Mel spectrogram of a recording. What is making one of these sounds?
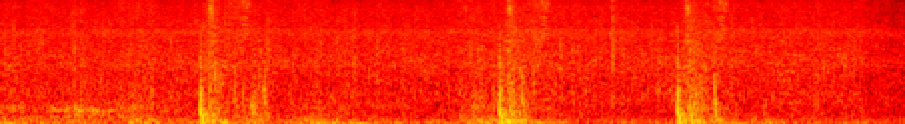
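Stone blocks thud into place.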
